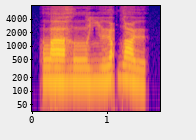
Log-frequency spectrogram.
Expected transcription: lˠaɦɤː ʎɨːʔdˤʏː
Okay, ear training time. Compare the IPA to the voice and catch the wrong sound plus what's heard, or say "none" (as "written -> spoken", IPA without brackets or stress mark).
ɨː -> ʏː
